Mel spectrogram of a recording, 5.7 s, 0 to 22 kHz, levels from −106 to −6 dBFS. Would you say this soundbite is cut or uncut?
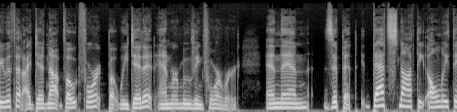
cut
